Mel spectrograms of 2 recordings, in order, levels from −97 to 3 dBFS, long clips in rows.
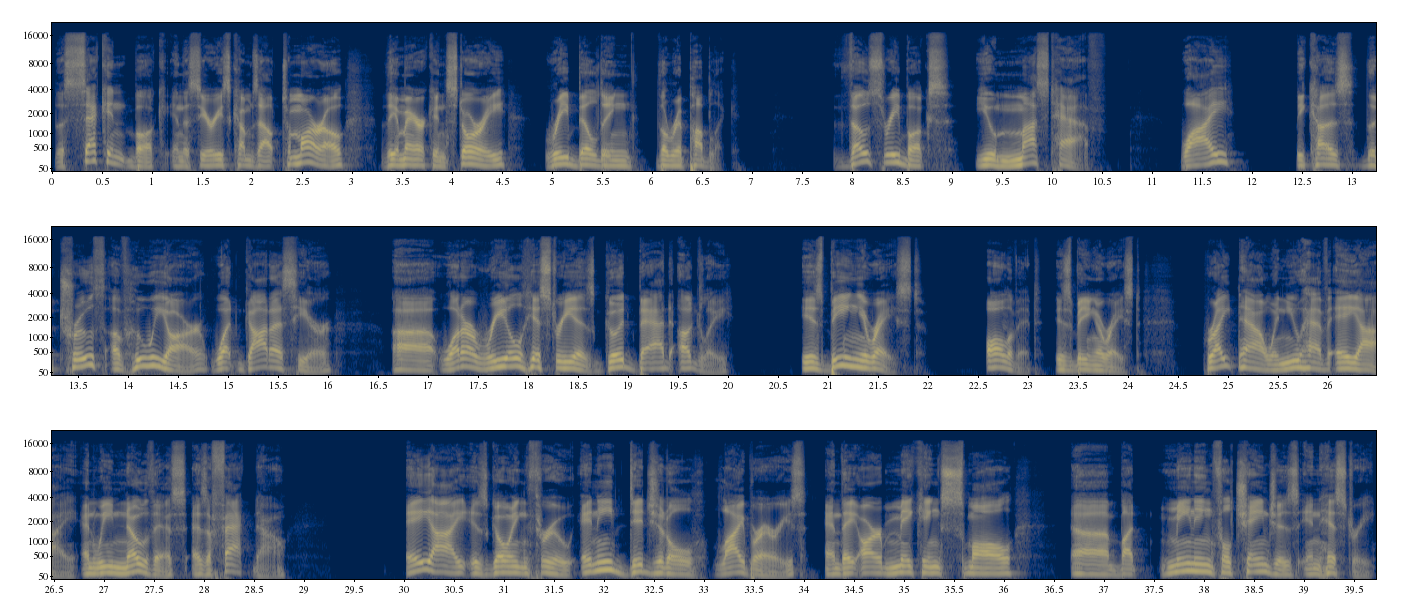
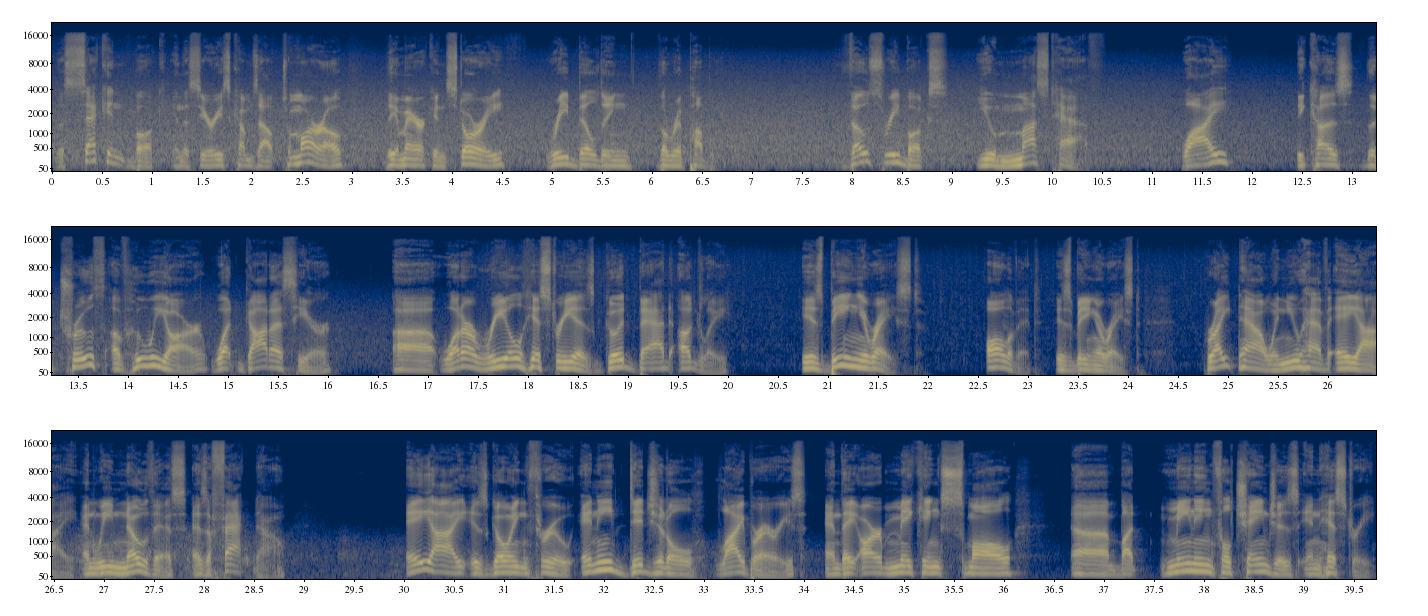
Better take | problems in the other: first | rain or running water; noticeable; throughout; 15 dB below the speech

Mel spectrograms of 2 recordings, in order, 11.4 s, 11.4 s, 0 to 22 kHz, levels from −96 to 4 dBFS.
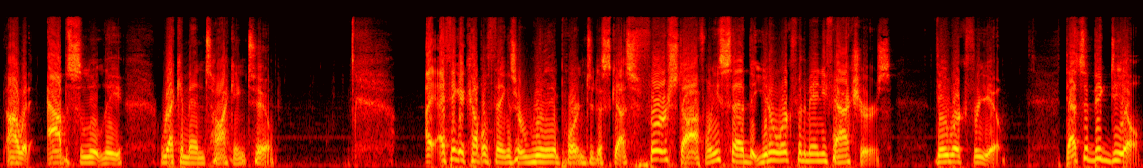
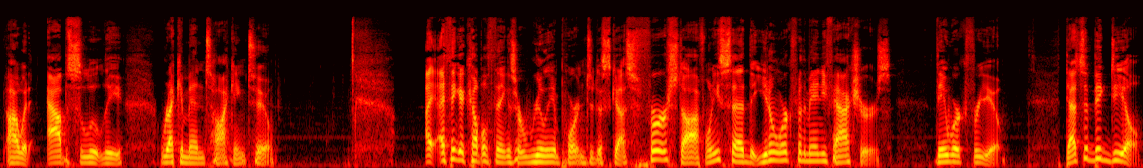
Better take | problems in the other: second | distortion; heavy; 11% of the sound clipped

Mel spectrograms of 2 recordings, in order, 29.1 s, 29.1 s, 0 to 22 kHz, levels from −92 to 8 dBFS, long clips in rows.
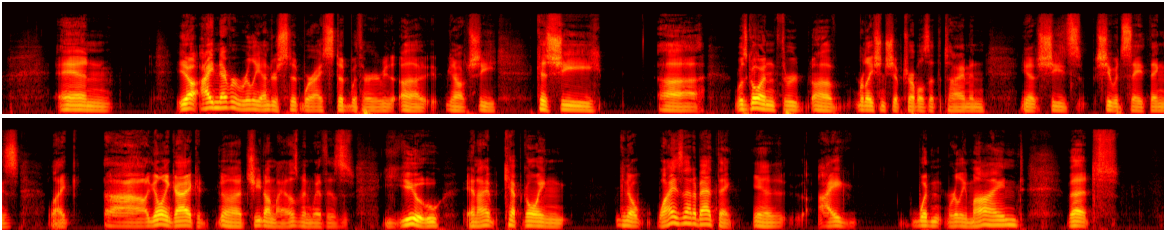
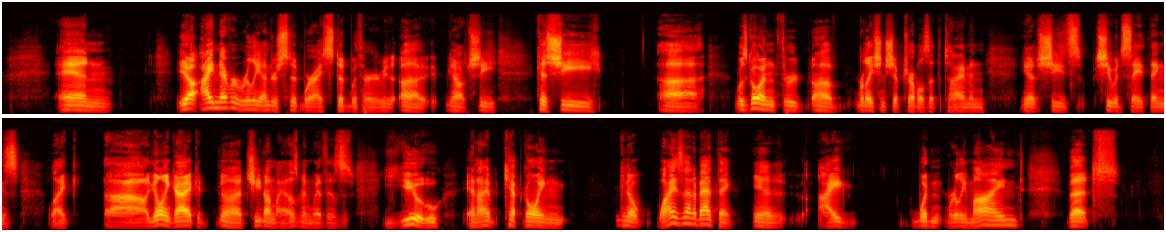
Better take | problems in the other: first | thin; somewhat; fading below 1 kHz

